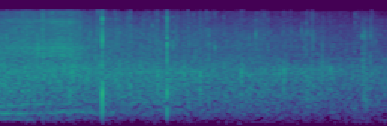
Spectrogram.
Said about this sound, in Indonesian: Sekali lagi tepuk tangan yang meriah buat Tuhan kita.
